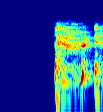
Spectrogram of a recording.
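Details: Two quick, harsh, rough, noisy coughs from a child who has had a cold.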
